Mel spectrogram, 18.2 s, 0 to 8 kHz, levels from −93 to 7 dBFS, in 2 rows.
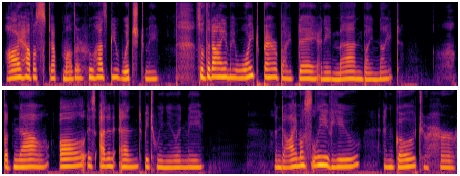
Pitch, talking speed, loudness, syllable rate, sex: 195 Hz, 140 wpm, -19 LUFS, 3.5 syllables/s, female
